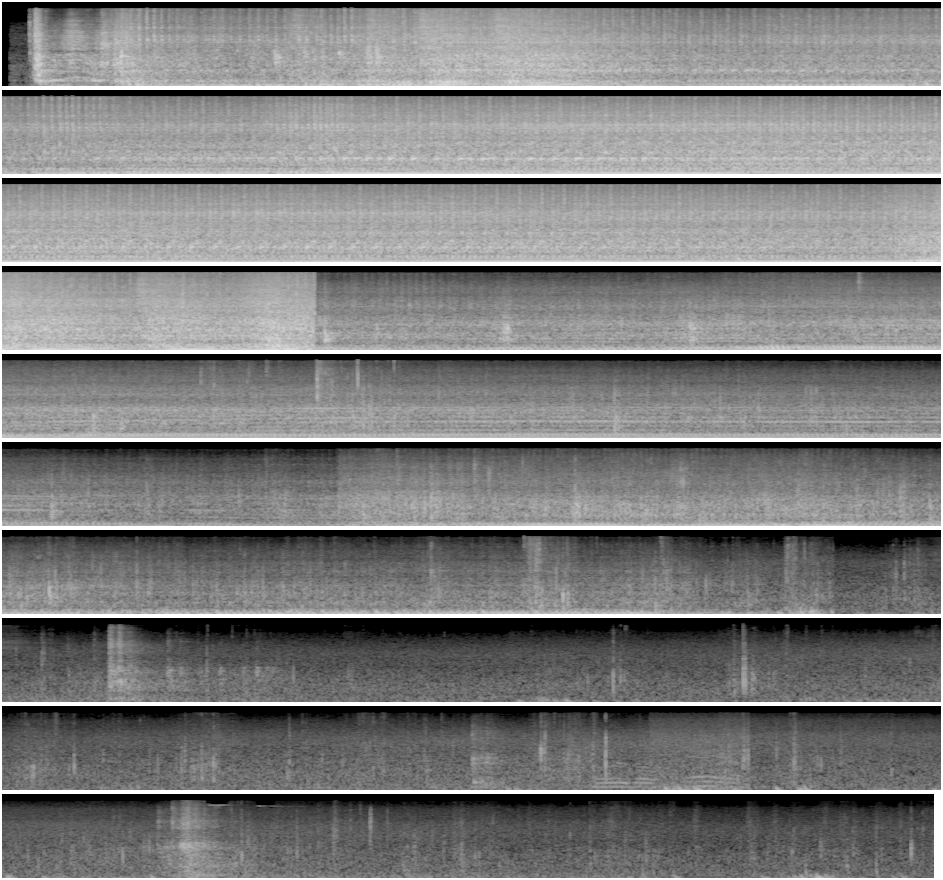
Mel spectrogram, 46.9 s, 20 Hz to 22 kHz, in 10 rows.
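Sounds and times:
car engine starting and revving: 0.1s - 31.8s
car driving slowly: 0.2s - 32.7s.

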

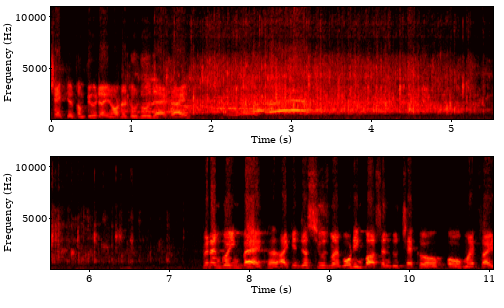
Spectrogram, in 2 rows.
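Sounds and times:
audience applause: 0.8s - 7.2s.

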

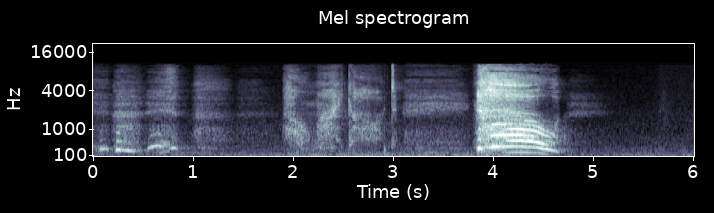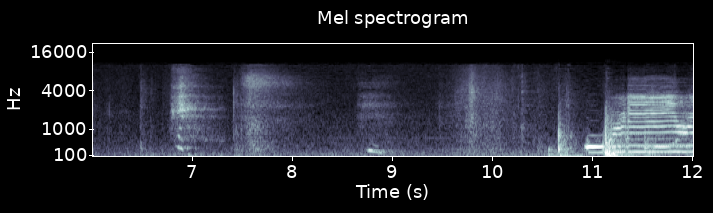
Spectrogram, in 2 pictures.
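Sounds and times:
woman breathing: 0.0s - 1.9s, 3.1s - 3.8s, 4.7s - 5.4s, 6.8s - 9.3s.

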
